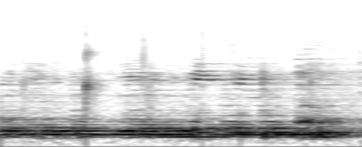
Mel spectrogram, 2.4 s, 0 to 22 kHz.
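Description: Music for a stage musical number: held chords, with three sharp snaps on the beat about 0.4 s apart in the middle.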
